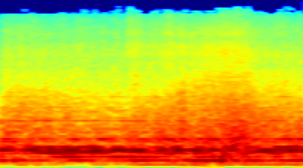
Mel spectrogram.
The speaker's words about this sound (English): There is a large opening in the rocks. It is a welcoming entrance. As you go inside the cave, you can hear the sounds of the waves become amplified as they bounce off the rock walls.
